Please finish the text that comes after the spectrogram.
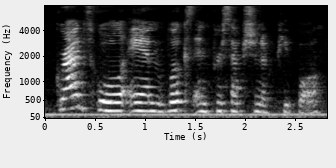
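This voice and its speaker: A woman's voice: medium pitch, unhurried. A woman in her twenties chatting casually to camera as a vlog co-host. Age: 20s. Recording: roomy echo, distant mic, noisy.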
